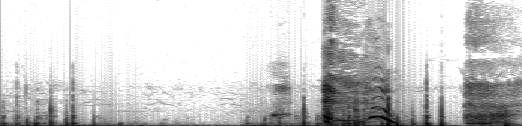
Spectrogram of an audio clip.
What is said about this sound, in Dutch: Ik moet niezen.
